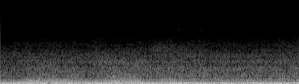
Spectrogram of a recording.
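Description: Triumph Rocket motorcycle being ridden, its big engine giving a steady low rumble with continuous road and wind noise throughout, close and fairly loud, no talking.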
